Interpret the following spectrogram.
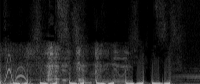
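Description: Hip-hop intro jingle: a chopped vocal sample scratched back and forth, about six strokes a second, each bending up and down in pitch. It cuts off suddenly near the end.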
